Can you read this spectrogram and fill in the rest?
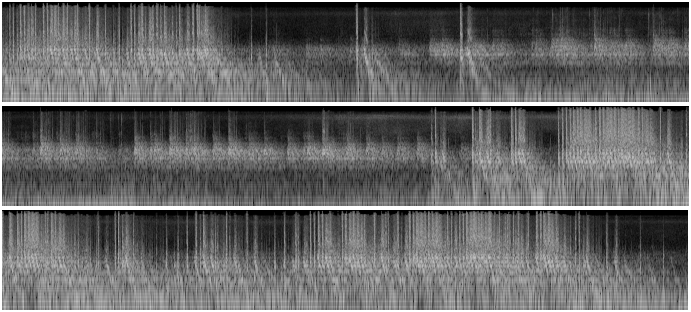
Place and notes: Golden Gate Bridge, San Francisco, Cable Tension
CA, USA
